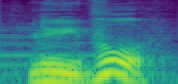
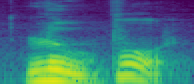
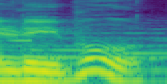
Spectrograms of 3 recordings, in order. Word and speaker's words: Lü Bu: But some people does often say his name as Lu Bu. This again could be Pinyin working its charm. In Pinyin, we have this symbol Yu to represent the vowel sound Yu.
